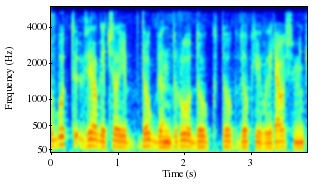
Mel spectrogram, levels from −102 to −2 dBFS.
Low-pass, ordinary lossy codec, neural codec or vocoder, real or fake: 5.4 kHz; Opus, 64 kbps; none; real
